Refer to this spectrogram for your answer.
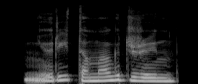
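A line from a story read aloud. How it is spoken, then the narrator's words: Strangled words through teeth. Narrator (Russian): сдавленно процедил чешуйчатый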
